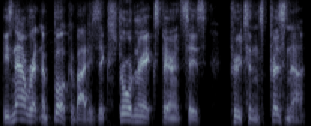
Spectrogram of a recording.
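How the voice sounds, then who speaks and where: A man hosting a podcast, reading a measured, formal introduction and questioning a guest. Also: fairly low pitch, very animated, fairly bright tone. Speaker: podcast host. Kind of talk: scripted show introduction.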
